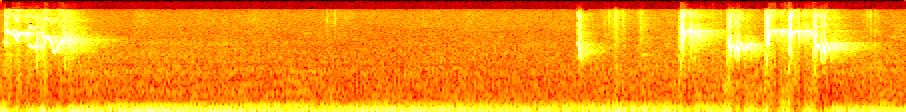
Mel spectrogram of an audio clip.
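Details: Lure recording of a sooty-headed bulbul: a quick high chirp group opens, then after a pause a burst of bright descending chirps and whistled notes, against a constant low rumbling background.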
